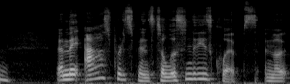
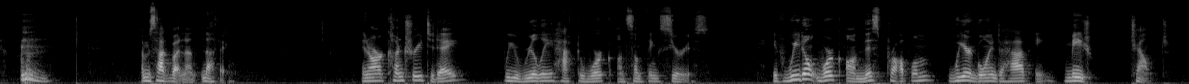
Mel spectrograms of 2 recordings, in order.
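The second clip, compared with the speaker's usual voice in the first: sentence ends sinking on serious and challenge. Doing a really bad Barack Obama impression: bad Barack Obama impression, falling ends. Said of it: "he still goes down at the end of his sentences".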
